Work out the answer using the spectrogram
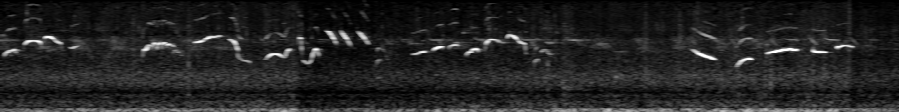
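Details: Continuous Oriental magpie-robin song serving as a lure to get a reluctant bird singing: rich run of varied whistles, hooks, rapid upsweeps and chirpy flourishes, with a short lull midway, then sweet sustained notes near the end.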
